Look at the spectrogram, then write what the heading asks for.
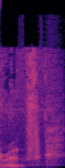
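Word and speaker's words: RUF: I don't know whether the rough in this one is roof it's pronounced roof I don't know if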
